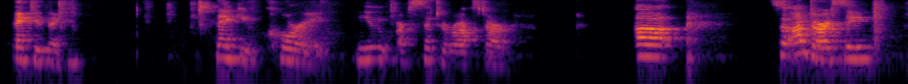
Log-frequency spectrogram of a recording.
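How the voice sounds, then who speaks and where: A woman's high, bright, sharp voice at a very slow pace, with ordinary pitch variation, long, frequent pauses and audible room echo. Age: 60s. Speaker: stand-up comedy student. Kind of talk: stand-up. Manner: animated.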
